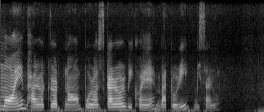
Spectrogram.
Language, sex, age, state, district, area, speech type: Assamese, female, 18-30, Assam, Dhemaji, rural, read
